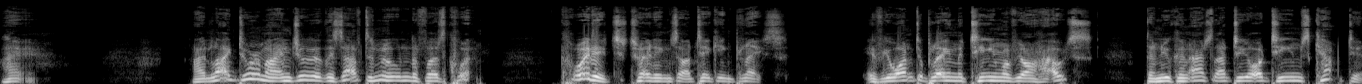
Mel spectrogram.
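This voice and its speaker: A man uses a put-on character voice, fairly high in pitch. He moves at a moderate pace with long, frequent pauses. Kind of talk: school announcement. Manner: hesitant, stuttering.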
